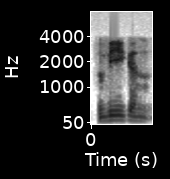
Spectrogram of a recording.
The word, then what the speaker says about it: Vegyn: Vegan. It's spelled V-E-G-Y-N.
